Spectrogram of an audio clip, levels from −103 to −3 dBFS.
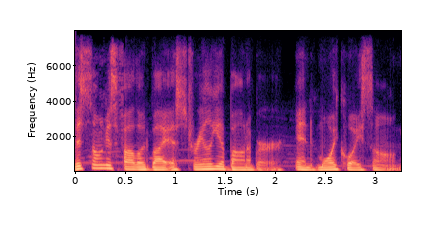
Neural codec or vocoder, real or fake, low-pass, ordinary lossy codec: none; real; 7.2 kHz; Opus, 32 kbps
